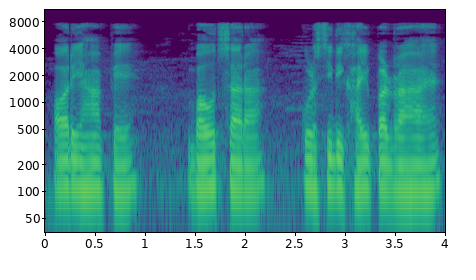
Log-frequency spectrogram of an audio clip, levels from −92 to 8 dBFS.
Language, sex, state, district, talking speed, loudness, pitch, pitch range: Hindi, male, Jharkhand, Deoghar, 150 wpm, -20 LUFS, 105 Hz, 105-115 Hz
